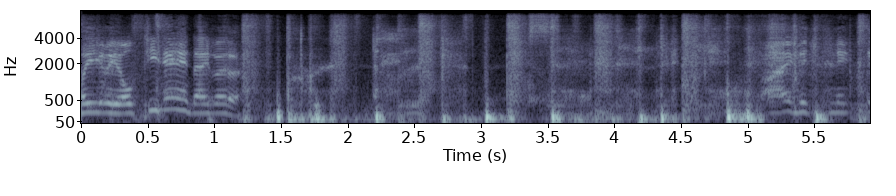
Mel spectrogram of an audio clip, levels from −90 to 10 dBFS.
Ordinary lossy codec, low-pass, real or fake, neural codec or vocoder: none; 7.2 kHz; fake; codec, 16 kHz, 0.8 kbps, ZipCodec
